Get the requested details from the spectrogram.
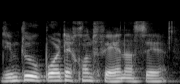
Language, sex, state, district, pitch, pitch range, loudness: Assamese, male, Assam, Kamrup Metropolitan, 165 Hz, 145-180 Hz, -15 LUFS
